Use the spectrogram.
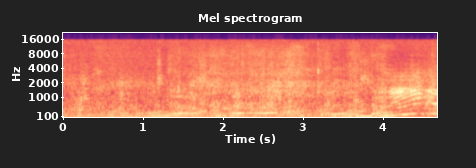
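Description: Stock cars race around the Border Stockcars circuit at a regional meeting, engines droning and rising in pitch continuously as cars lap close by, with a steady loud roar throughout.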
